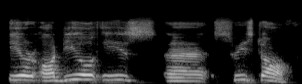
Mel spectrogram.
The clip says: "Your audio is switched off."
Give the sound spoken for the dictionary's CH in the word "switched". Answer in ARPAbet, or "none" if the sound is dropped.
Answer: S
